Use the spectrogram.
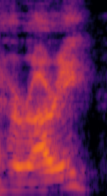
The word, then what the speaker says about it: Harari: me I am Harari my last name rhymes with Ferrari that's how I remember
